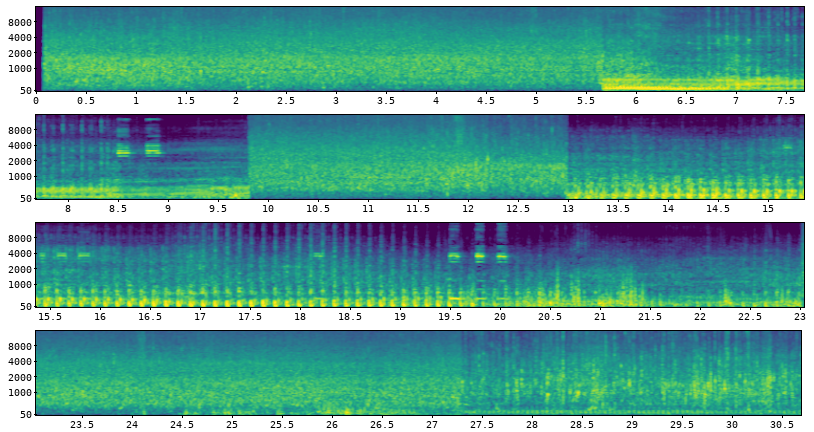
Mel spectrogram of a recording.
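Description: Water splashing and churning from a dense crowd of fish thrashing at the surface. In the middle there is road sound: a loud pitched honk, then a motor engine running with a steady rapid pulse for about ten seconds, before the splashing returns.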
